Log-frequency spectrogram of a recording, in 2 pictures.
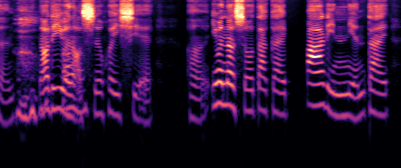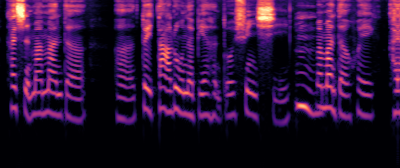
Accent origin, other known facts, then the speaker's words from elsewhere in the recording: Hualien, Hualien County, Taiwan; 因为我其实是来自东部，我来自在花莲长大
